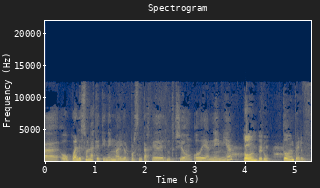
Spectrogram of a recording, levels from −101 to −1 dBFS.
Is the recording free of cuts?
yes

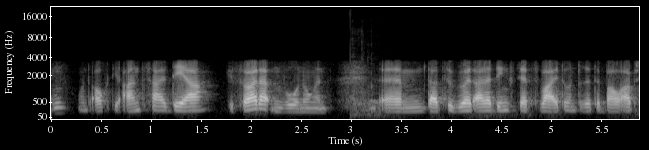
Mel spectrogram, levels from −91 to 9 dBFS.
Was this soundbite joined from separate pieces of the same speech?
yes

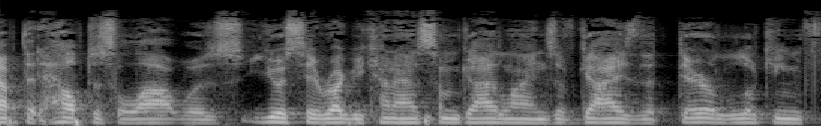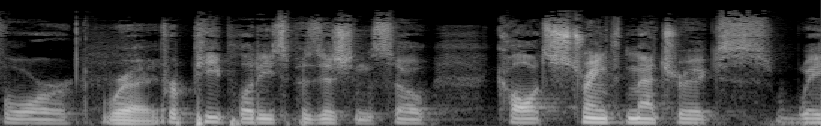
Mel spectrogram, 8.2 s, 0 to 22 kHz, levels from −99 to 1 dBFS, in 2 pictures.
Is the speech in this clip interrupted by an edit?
no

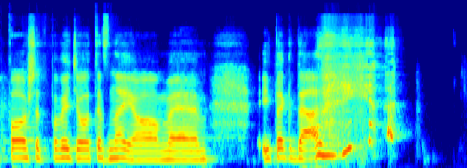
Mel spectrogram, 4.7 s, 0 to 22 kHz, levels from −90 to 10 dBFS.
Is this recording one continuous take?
no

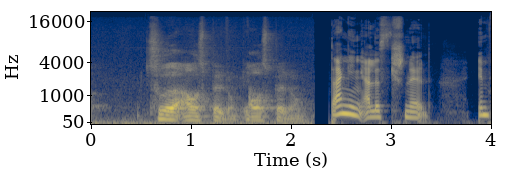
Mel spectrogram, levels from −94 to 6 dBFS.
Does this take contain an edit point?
yes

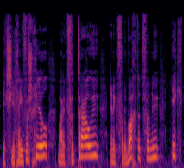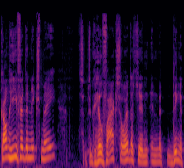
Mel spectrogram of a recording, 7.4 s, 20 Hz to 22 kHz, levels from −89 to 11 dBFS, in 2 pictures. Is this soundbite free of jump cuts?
yes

